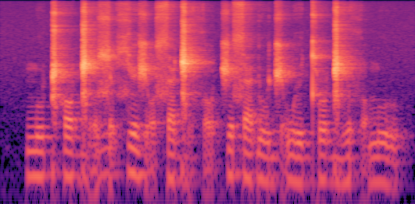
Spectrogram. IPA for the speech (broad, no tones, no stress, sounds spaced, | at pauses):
m u ǁʰ ɔ ɡ͡ǁ ə̰ ɮ ə̰ ç ɪ ʒ ɔ̰ s æ ɡ͡ǁ ə̰ θ ɔ̰ t͡ʃ ɪ s æ ɗ u d͡ʒ ɔ̰ w ɯ cʰ o ɡ͡ǁ ɯ θ ɔ̰ m u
